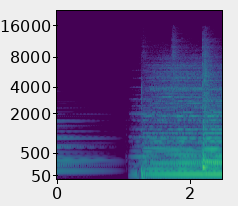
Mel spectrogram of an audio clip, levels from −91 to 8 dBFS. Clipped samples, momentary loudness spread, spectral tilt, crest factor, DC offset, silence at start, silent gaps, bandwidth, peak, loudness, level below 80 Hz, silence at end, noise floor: under 0.1%; 22 LU; -6 dB/octave; 18 dB; under 0.1%; 0 s; none; 12.5 kHz; -14 dBFS; -32 LUFS; -36 dBFS; 0 s; -65 dBFS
